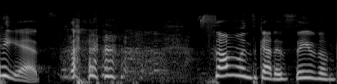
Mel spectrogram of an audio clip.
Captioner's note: audience laughing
